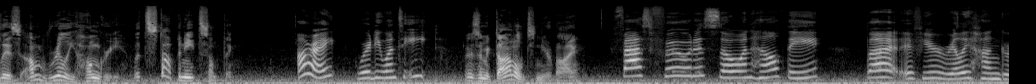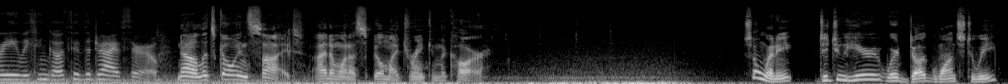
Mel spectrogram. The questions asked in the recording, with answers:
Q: So Winnie, did you hear where Doug wants to eat?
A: 他想去 McDonald's, 就是麦当劳。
